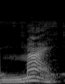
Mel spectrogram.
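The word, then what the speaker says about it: 卖: Le verbe vendre en chinois, c'est mai.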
